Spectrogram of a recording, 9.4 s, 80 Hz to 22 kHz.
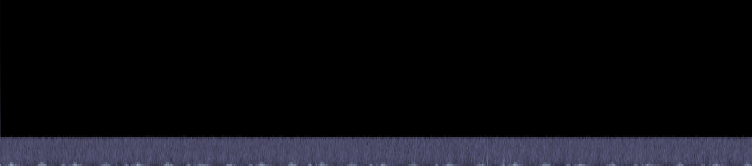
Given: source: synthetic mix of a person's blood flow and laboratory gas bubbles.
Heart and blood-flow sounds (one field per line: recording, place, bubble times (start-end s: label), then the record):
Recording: Doppler ultrasound of blood flow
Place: precordium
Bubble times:
6.23-6.33 s: bubbles
From the record:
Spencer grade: 2 (many but less than half of the cardiac periods contain bubble signals, singularly or in groups)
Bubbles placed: only in the low amplitude regions of the cardiac cycle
